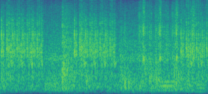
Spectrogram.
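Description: Many camera shutters firing in rapid bursts, several cameras overlapping, as press photographers shoot continuously.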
